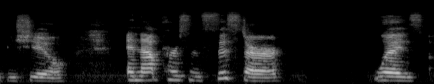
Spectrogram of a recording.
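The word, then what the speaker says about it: Beauchamp: So, one of the other characters is named, excuse me, Percival Bichou, which I think is the French pronunciation of Claire's maiden name, Beecham. It's actually French.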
